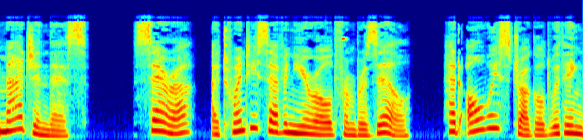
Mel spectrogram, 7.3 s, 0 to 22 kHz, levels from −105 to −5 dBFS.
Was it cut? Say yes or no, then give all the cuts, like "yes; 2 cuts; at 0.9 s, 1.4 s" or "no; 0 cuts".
no; 0 cuts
